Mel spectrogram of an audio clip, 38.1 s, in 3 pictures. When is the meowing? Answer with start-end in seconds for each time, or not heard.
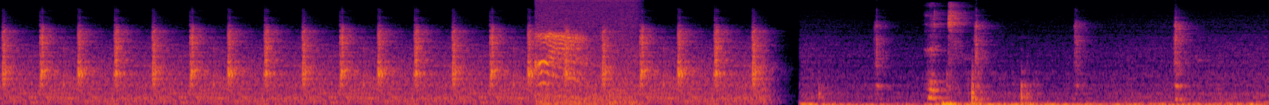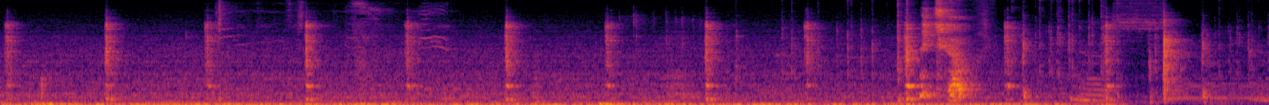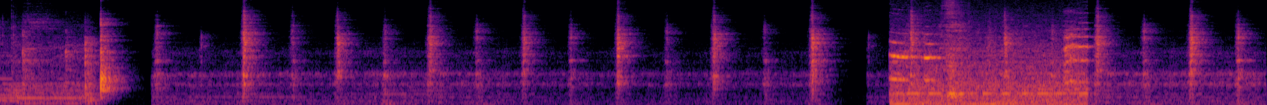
5.3-6.5, 14.8-17.2, 34.2-36.3.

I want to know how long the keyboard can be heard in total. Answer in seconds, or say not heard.
7 s.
